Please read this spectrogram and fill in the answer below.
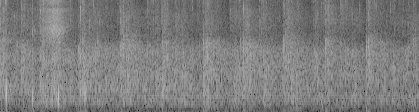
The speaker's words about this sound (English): Let's give him a little round of applause.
